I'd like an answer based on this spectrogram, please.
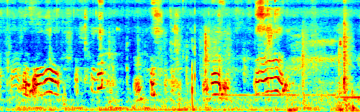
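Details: Poodle puppies on their first day of life, nursing, give short wavering squeaks in bursts roughly every second, with soft rustling between calls.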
